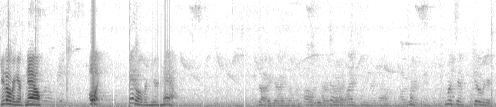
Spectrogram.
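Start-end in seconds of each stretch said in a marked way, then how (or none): 0.0-3.5 distant call to a dog; calling from far away. Real, not acted. I gotta go deal with this. 8.1-9.8 distant call to a dog; calling from far away. Real, not acted. I gotta go deal with this.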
